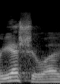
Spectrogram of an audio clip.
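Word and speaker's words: Yeshua (ישוע): Now, this New Testament name Jesus corresponds to the Old Testament name Joshua, or Yeshua, as they pronounce it in Hebrew.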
